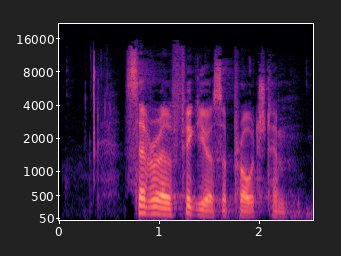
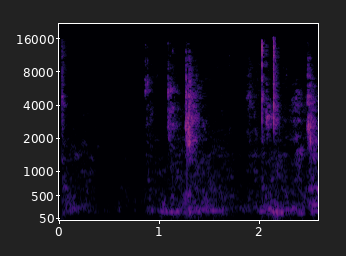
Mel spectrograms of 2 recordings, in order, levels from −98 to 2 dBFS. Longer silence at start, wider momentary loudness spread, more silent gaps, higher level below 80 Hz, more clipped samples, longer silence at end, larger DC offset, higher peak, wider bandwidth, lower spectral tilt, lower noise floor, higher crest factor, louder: first, 0.7 s vs 0 s; first, 21 LU vs 18 LU; neither; first, -68 dBFS vs under -90 dBFS; neither; first, 0.25 s vs 0 s; neither; first, -4 dBFS vs -22 dBFS; second, 14.5 kHz vs 16 kHz; first, -3.5 dB/octave vs 0 dB/octave; second, -46 dBFS vs under -90 dBFS; second, 22 dB vs 36 dB; first, -25 LUFS vs -53 LUFS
